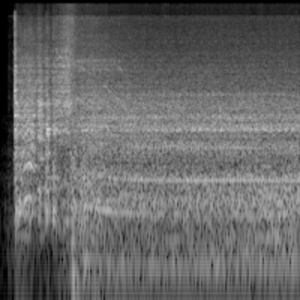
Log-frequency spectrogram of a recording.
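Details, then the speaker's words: Car cranks and catches, then idles with a harsh, raspy, farty puffing hiss from rust holes in the muffler, an exhaust leak that can get very loud, before repair with muffler tape and weld; exhaust smell noted. "You're gonna hear what an exhaust leak sounds like, and it sounds a little farty."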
